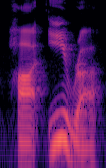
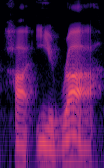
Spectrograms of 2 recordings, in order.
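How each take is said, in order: First: The stress is on the penultimate syllable. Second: The stress is on the final syllable. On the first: It means toward the city. The speaker calls it right. "the accent remains on the second to last syllable" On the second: It would be a feminine ending. The speaker calls it wrong.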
